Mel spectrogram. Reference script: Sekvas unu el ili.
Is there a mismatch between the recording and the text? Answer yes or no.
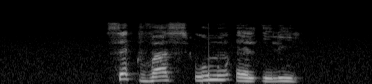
no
